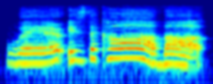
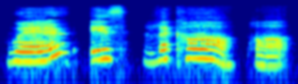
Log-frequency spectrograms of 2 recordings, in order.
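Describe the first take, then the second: First: The last word begins with a B sound. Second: The last word begins with a P sound. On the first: The speaker calls it wrong. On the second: The speaker calls it right.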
